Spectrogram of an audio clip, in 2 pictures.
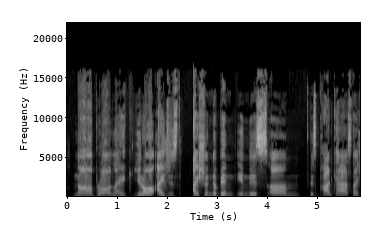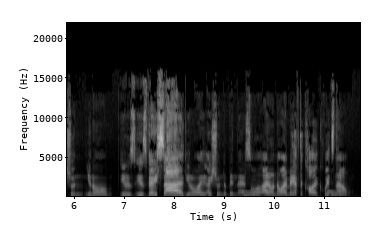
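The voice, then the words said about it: BJ Penn impression. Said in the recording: “my BJ Penn impression ... The impression's just so good. The impression's so good”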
